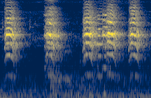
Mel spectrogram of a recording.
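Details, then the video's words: Young parrot, named as an Indian ringneck, during taming: a string of five loud, raspy harmonic squawks spaced under a second apart, close to the recorder. "natural funny parrot sound"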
